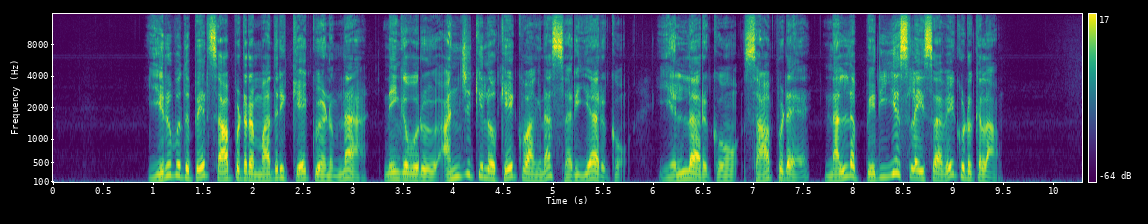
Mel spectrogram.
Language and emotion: Tamil, happy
